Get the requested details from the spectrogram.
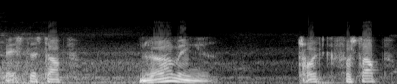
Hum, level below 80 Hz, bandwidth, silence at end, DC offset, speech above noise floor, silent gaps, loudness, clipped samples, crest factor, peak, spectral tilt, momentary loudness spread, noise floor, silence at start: none; -34 dBFS; 6.4 kHz; 0 s; under 0.1%; 26 dB; none; -13 LUFS; under 0.1%; 14 dB; 0 dBFS; -8.5 dB/octave; 20 LU; -39 dBFS; 0 s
